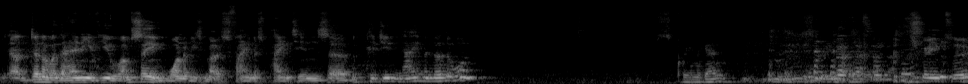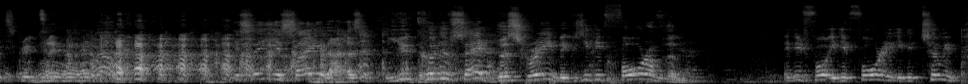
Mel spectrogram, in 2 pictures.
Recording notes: Recorded at Wygston's House in Leicester on Sunday 12th February 2023, as part of the Leicester Comedy Festival.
